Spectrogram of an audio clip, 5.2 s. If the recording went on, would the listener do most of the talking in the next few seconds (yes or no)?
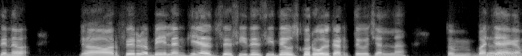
no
